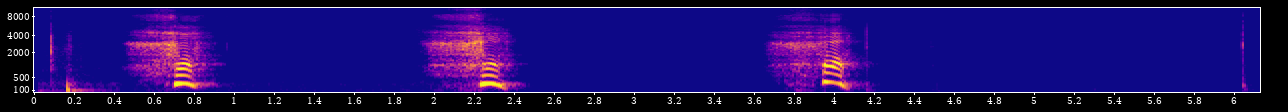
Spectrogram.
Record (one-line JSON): {"exhalation_length": "6.1 s", "exhalation_amplitude": 26027, "exhalation_signal_mean_std_ratio": 0.33, "survey_phase": "beta (2021-08-13 to 2022-03-07)", "age": "65+", "gender": "Female", "wearing_mask": "No", "symptom_none": true, "smoker_status": "Ex-smoker", "respiratory_condition_asthma": false, "respiratory_condition_other": false, "recruitment_source": "REACT", "submission_delay": "0 days", "covid_test_result": "Negative", "covid_test_method": "RT-qPCR", "influenza_a_test_result": "Unknown/Void", "influenza_b_test_result": "Unknown/Void"}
